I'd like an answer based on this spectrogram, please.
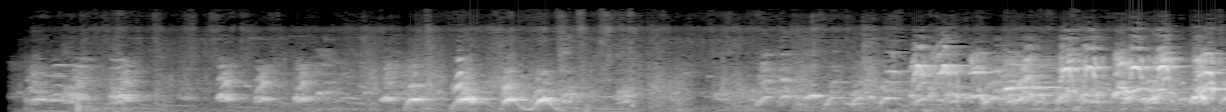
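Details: Dogs barking in quick, uneven bursts, short mid-pitched barks tumbling over one another, growing louder and shriller toward the end with higher yapping notes mixed in.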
